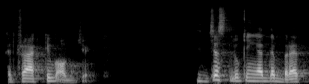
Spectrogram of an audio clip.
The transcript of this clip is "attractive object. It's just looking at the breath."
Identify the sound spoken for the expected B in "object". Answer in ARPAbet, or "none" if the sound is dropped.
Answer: B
